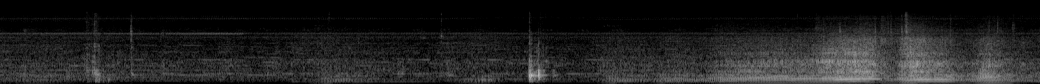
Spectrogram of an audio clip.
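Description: Off-road 4x4's engine running low at first, then revving up and down in several surges during the last few seconds as the vehicle works through brush. A single sharp knock about five seconds in.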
